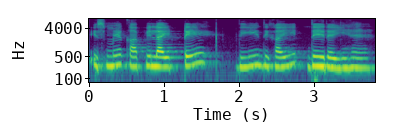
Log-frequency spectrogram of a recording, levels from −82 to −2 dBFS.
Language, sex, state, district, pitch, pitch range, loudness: Hindi, female, Uttar Pradesh, Saharanpur, 250 Hz, 240-265 Hz, -16 LUFS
